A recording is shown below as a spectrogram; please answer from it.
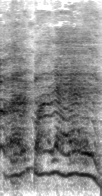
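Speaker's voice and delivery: terribly loud, very high, shrill scream. Recalling the Drill Sergeant's order to lean over and scream, retelling a loud scream. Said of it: "Which actually really louder than that".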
